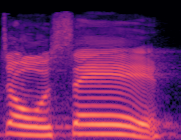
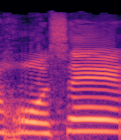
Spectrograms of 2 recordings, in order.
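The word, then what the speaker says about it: José: ค่ะ ณ เมือง นี้ ไม่ อ่าน ว่า สาร โจ เซ่ มัน เป็น ภาษา แฟร์เนส ค่ะ อ่าน ว่า ซาน โคเซ เออ ค่ะ โฮ เซ่ ค่ะ ใน แคลิฟอร์เนีย เนี่ย กัน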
